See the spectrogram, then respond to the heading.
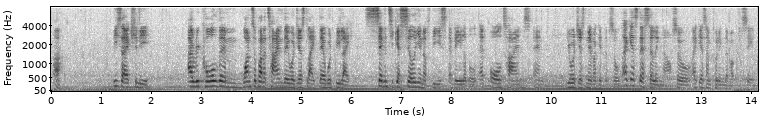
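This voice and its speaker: A man's voice: a little high, moderate pace, noisy background. Danish-accented man streaming a game. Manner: relaxed, rambling explanations with frequent ums and restarts. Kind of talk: casual live-stream commentary while playing.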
